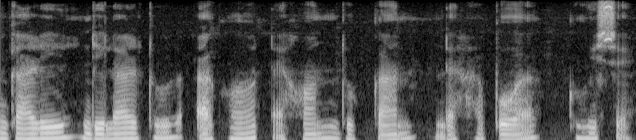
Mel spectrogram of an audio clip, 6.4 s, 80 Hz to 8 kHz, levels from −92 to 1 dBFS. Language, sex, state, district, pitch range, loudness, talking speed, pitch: Assamese, male, Assam, Sonitpur, 110-125 Hz, -19 LUFS, 85 wpm, 115 Hz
